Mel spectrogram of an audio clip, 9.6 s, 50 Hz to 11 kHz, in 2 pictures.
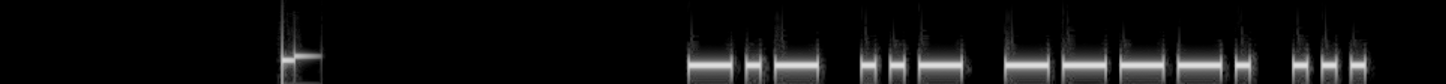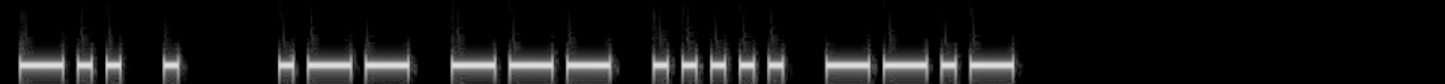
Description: Morse code, heard as a keyed tone, about 25 wpm, 700 Hz. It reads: KU9S DE WO5Q
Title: USA Callsign DE Callsign - 4 Characters - 25wpm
